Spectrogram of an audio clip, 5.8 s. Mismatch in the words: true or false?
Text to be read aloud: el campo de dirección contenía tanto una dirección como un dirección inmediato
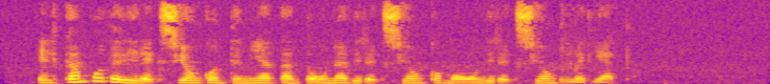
false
